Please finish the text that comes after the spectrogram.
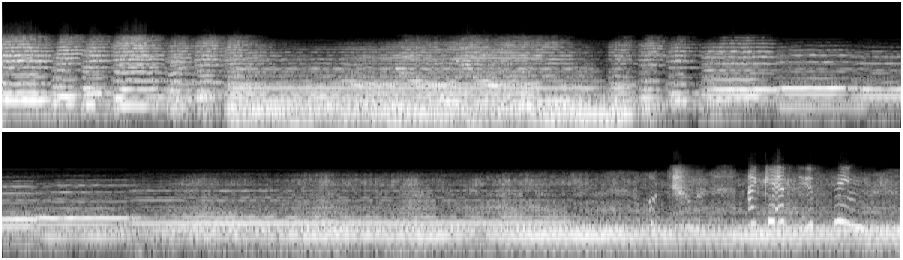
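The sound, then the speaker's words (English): A small propeller plane's engine drones steadily in flight, a continuous buzzing hum running throughout while people talk over it. “I don't need lights to land. We should have come in the boat. No, it's too choppy for a boat.”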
